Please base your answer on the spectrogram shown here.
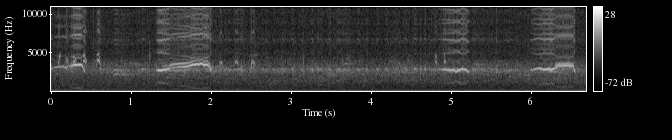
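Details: Eaglets calling from a nest in Hanover, Pennsylvania during an evening feeding on 5 April 2017; four brief, high squealing whistles spaced irregularly with long pauses, against constant outdoor hiss.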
